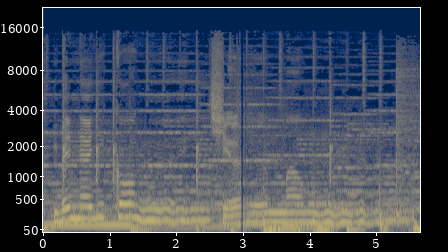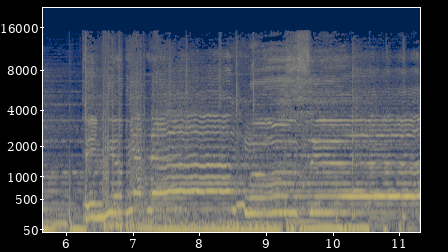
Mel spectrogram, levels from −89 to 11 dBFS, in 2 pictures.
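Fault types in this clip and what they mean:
Loose connector crackle: a worn or dirty contact somewhere in the chain keeps making and breaking, so the signal is chopped into ragged fragments. It appears as a short burst of scratching from 2.90 to 3.04 s and a longer one from 6.54 to 7.18 s. Unlike a single digital click or a clean dropout, each burst is an uneven cluster of crackles with no regular spacing.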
